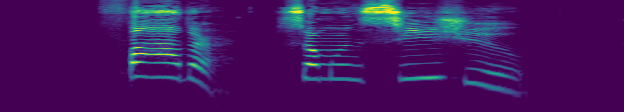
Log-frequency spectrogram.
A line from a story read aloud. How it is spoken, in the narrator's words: the child cried again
